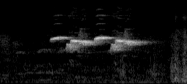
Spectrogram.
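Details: Sooty-headed bulbul singing actively in the morning, calling rivals; one short liquid, bubbly phrase of a few quick slurred notes lasting about a second, followed by a faint rustle.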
